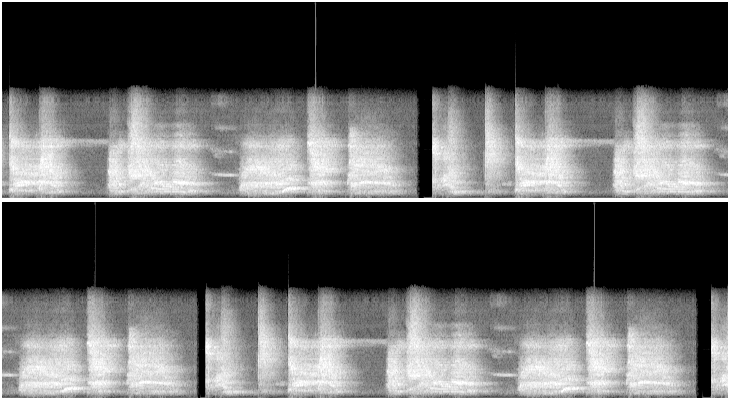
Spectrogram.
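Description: A generated wildlife-safari soundscape of mixed animal calls and squawks, with short rising cries and clicky strokes. The same pattern of about ten seconds repeats three times, each pass broken by a brief drop-out.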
